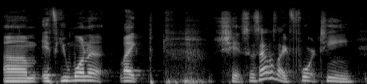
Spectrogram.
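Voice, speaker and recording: A man's voice: a little high, moderate pace. A man hosting a podcast, talking in a frank, casual way and swearing freely. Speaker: podcast host. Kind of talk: casual interview chat.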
